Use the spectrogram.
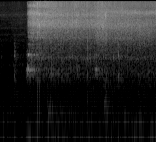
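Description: Coconut oil in a preheated saucepan bursts into a steady, hissing sizzle after a quiet half-second, then crackles evenly and softly on its own.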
